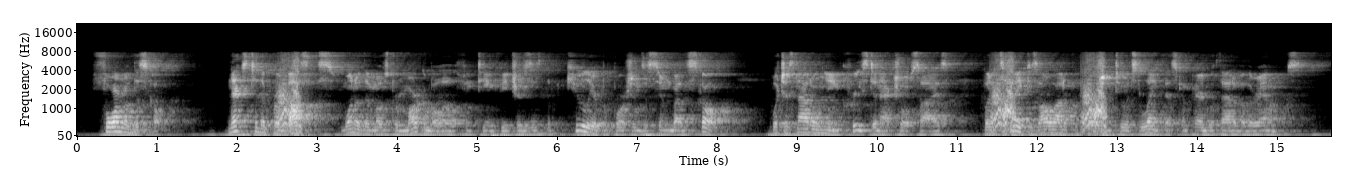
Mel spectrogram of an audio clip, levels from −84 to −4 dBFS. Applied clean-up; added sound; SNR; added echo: none; Zipper (clothing); -4 dB; reverberation time 1.1 s.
